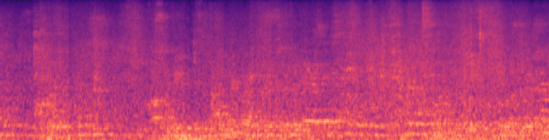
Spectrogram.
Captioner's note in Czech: students are twittering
